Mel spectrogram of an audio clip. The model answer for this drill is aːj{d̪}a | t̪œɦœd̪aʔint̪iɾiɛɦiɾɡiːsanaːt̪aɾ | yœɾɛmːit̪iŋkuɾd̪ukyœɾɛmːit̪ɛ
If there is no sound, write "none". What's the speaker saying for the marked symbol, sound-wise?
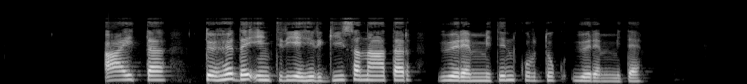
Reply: t̪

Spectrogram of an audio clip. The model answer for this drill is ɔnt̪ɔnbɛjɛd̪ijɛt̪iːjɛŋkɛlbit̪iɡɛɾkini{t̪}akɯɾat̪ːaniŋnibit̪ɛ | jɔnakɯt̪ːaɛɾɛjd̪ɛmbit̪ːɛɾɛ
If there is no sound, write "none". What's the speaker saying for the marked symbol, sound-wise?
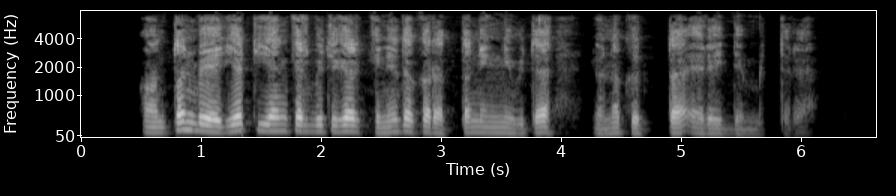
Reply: d̪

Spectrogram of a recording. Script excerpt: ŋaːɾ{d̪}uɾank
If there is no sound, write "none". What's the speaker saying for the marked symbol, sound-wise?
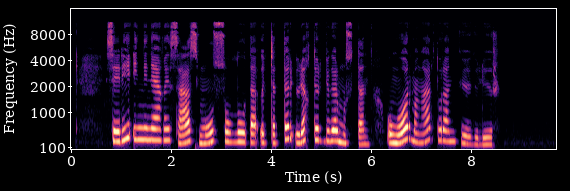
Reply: t̪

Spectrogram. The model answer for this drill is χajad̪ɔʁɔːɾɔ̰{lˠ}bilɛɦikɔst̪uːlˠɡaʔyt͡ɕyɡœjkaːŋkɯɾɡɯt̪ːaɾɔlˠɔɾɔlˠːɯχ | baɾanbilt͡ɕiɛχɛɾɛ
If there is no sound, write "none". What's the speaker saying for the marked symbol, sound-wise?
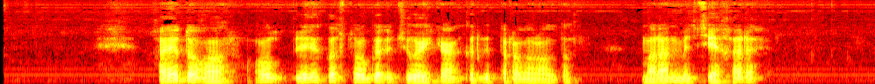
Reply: lˠ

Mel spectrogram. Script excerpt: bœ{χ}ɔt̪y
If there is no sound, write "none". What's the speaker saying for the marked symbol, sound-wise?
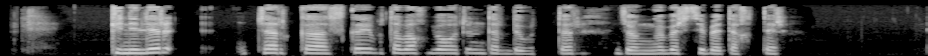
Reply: ʁ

